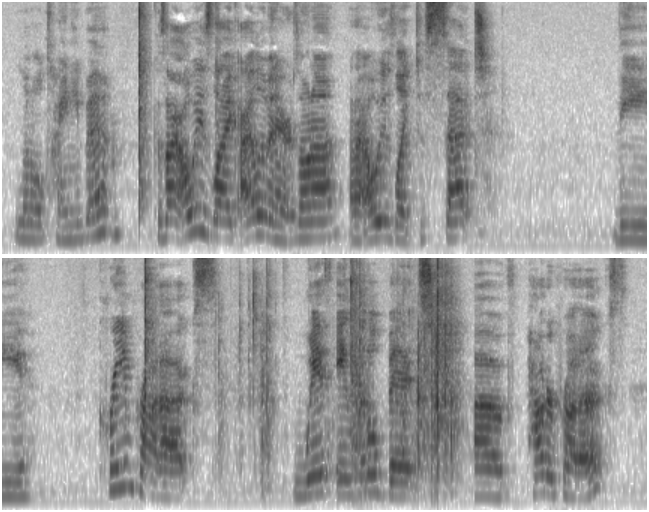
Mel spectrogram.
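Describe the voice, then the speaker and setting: A woman with a fairly high voice speaks fairly slowly, with long, frequent pauses. Her pitch varies in an ordinary way over noticeable background noise. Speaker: beauty youtuber. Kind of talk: makeup tutorial and review. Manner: animated; starts loud, voice fades while applying makeup.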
